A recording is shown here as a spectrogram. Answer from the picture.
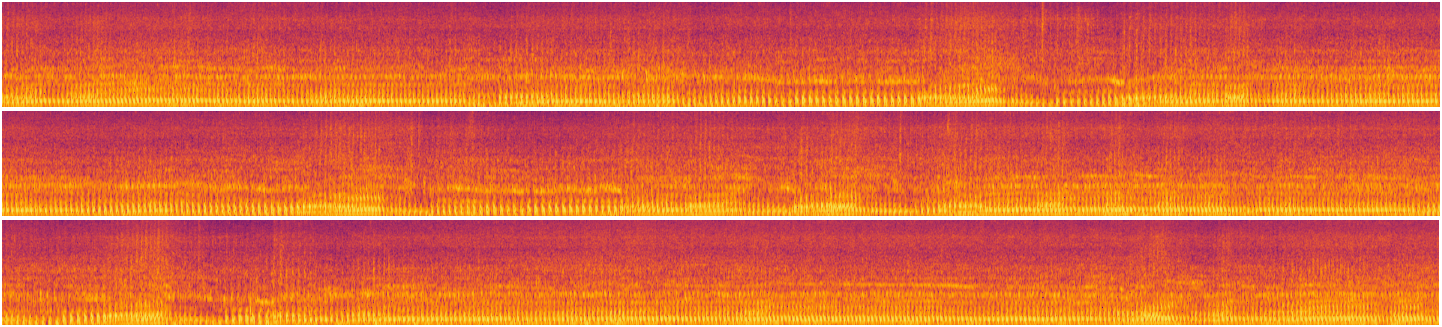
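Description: Dirt bike engine pulling up a steep, rocky trail, its revs rising and falling again and again as the throttle is worked over the rough ground.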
